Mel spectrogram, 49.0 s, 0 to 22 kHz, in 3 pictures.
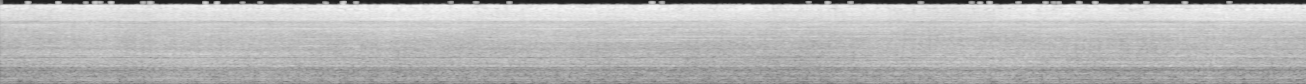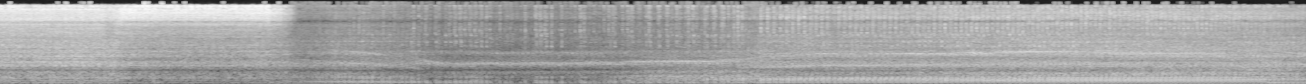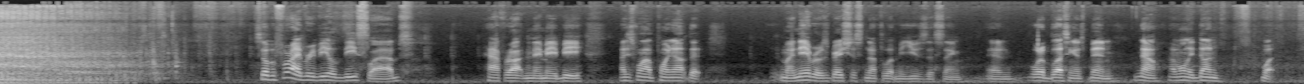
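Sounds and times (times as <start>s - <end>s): saw blade cutting log hiss: 0.0s - 20.1s
sawmill engine running: 0.0s - 35.3s.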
